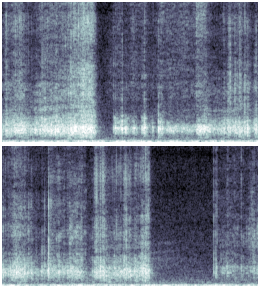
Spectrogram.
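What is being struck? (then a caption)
Acrylic-painted stretched canvas on a wooden frame. Long nails scratch across the surface of a square, acrylic-painted stretched canvas on a wooden frame, hollow behind, resting on carpet. Dry, papery scraping strokes with a midrange rasp come in bursts separated by brief pauses, over a low rumble throughout.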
